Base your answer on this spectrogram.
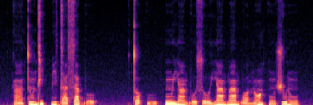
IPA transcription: k ã˨ t ũ˧ d i˦ k͡p i˧ d a˨ s a˧ b o˨ | t ɔ˧ k u˨ | ũ˧ j ã˧ b o˨ s o˨ j ã˧ b ã˧ b ɔ˨ n ɔ̃˨˦ k ũ˧ ʃ u˦ ɾ ũ˦

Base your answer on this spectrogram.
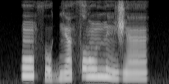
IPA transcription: õ˥ θ o˩ ɡʲ ɑ̃˧ θ ʁ ũ˥ n ĩ˧ ʒ æ̃˧

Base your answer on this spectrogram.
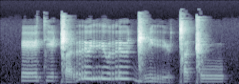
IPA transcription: eː˧ tʲ e˧ ǁ ɐ˩ r ɨ˥ rʲ u˥ r ɨ˥ ɡ͡ǁ i˧ rʲ ʉ˩ ǀ ɐ˥ ǁ uː˥

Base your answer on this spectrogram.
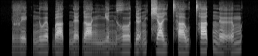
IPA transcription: v e˨˩ k̚ n u˧ ə̯ ɓ a˨˩ t̚ n ɛ̰˧˨ ɗ a˨˩ ŋ ɲ ḛ˧˨ n ɣ o˧ ɗ ə̰˧˥ n t͡ɕ a˧ j t̪ʰ a˨˦ w t̪ʰ a˦˥ t̚ n ə̰ː˧˥ m

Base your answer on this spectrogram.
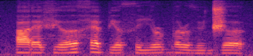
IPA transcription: a ɾ ɛ fʲ əː h ɛ pʲ ə θ i ɹ b ə ɹ ð y d͡ʒ ə

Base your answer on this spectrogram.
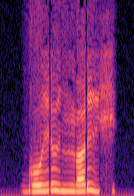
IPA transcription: ɡ o i̯ ɾ ɨ i̯ ŋ ɐ ɾ i ç

